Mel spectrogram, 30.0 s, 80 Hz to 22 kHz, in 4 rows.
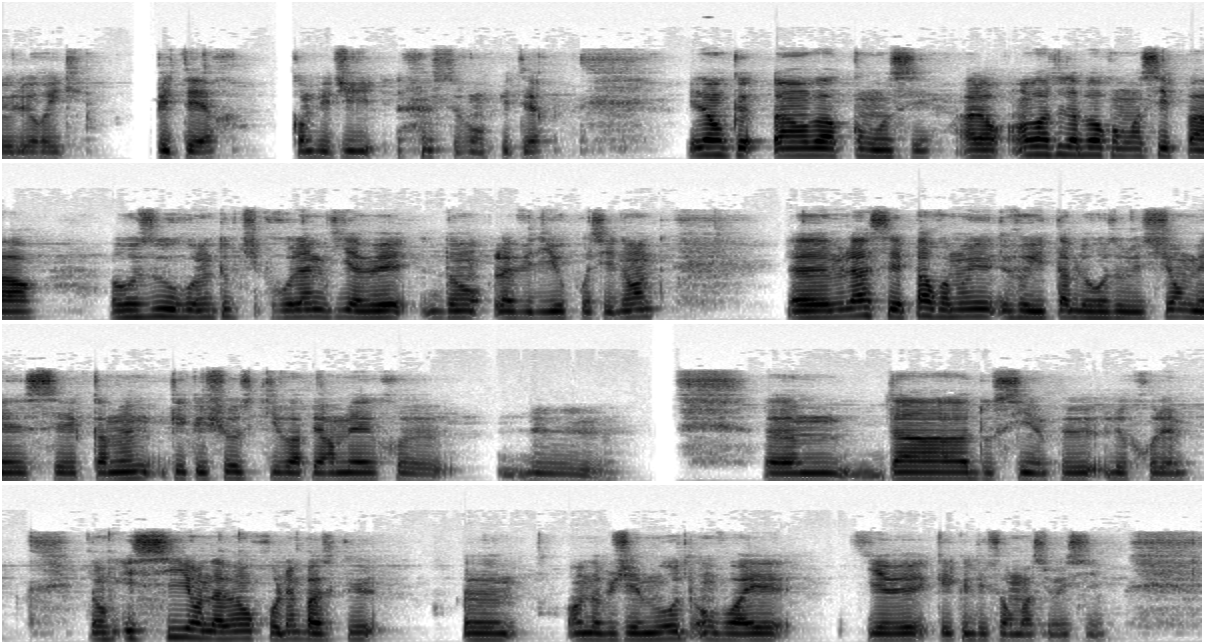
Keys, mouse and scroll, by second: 0.3-0.7 shift+scroll down 4, 5.8-6.6 scroll up 6, 6.6-8.5 middle drag, 8.5-9.0 scroll up 7, 9.0-9.7 middle drag, 9.7-10.8 scroll up 6, 10.8-11.5 middle drag, 11.5-12.0 shift+scroll up 4, 12.0-12.8 middle drag, 12.8-13.3 scroll up 2, 13.3-14.1 middle drag, 14.1 scroll up 2, 14.6 right click, 14.9-15.2 scroll down 2, 15.6 Tab, 16.3 middle click, 17.0 scroll up 1, 17.9-20.7 scroll up 1, 23.1 right click, 23.9 right click, 24.4 Tab, 25.3-25.9 scroll down 1, 25.9-28.9 middle drag, 29.2 Tab, 29.6 middle click.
